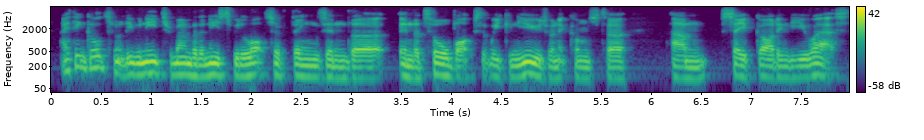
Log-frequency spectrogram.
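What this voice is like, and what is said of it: British accent. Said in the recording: “as you probably can tell by his accent, he spent some time in the UK, in London”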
